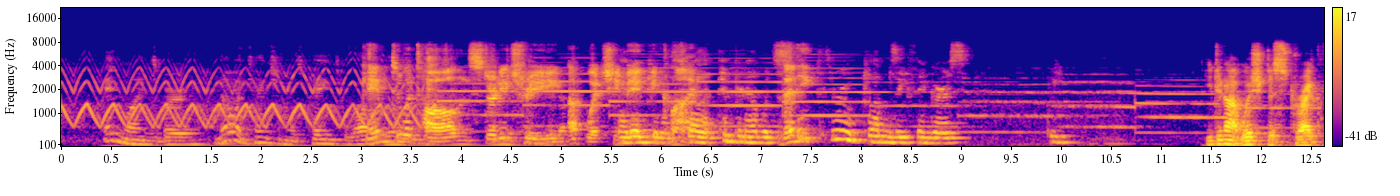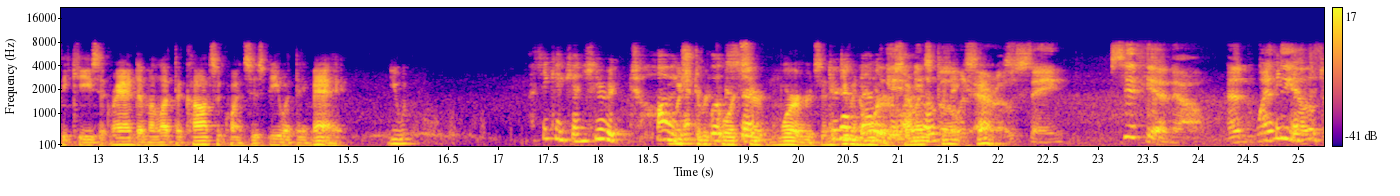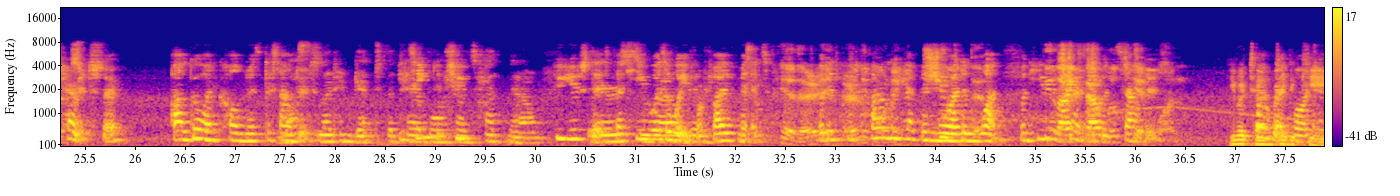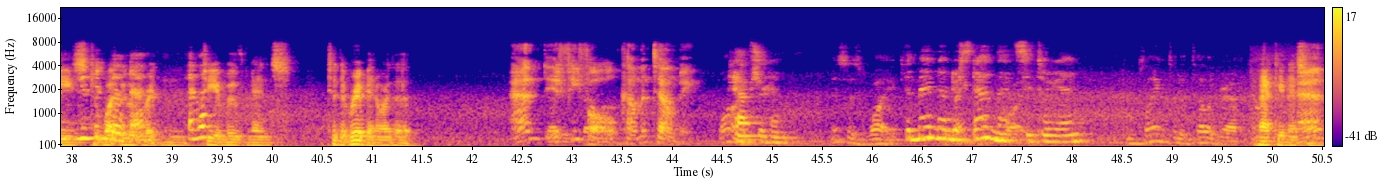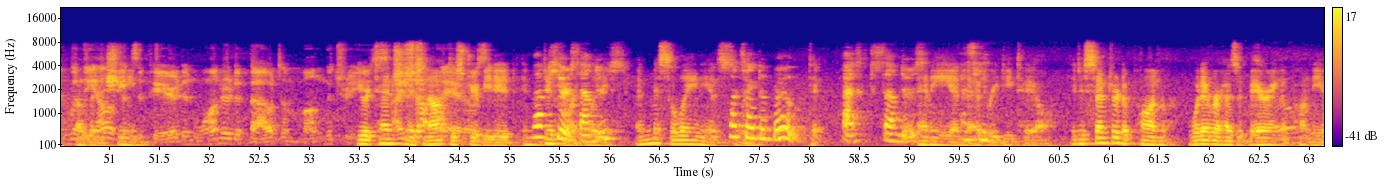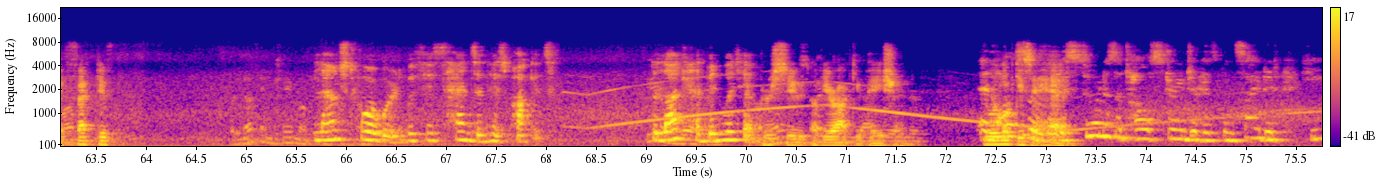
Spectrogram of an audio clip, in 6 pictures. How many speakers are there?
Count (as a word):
five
